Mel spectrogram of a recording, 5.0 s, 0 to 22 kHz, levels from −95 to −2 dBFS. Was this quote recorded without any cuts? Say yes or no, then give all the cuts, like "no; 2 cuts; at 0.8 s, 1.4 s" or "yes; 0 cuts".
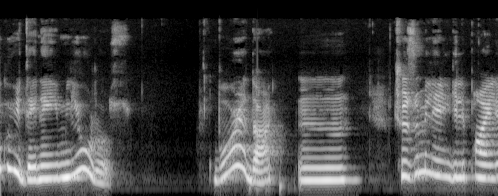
no; 1 cut; at 2.0 s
